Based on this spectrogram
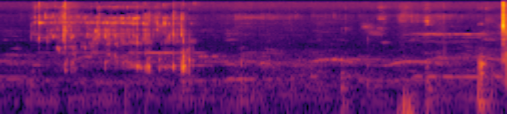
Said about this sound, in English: Let's taste it. Let me pour myself a glass so we can do a tasting.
